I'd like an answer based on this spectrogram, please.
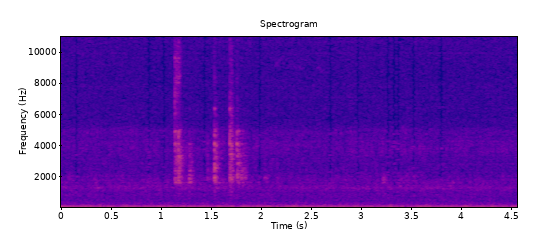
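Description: Steady low electrical hum of laboratory equipment, with a few light clicks about a second in as the lid fittings on top of the bioreactor vessel are handled.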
